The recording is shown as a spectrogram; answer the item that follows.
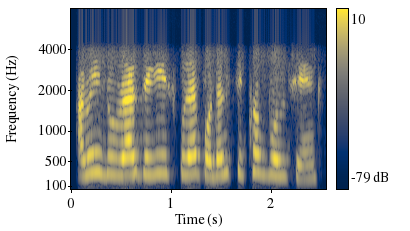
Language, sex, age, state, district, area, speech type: Bengali, female, 18-30, West Bengal, Purba Bardhaman, urban, conversation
